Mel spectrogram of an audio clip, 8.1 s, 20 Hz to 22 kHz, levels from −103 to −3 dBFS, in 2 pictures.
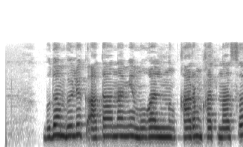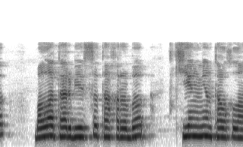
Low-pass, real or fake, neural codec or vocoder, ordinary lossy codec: none; real; none; none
